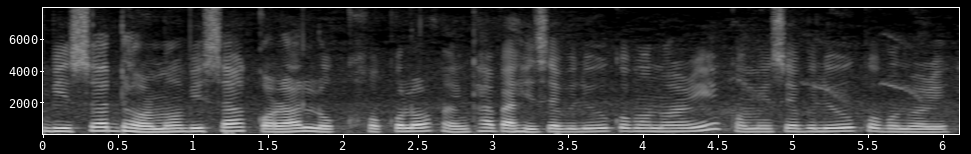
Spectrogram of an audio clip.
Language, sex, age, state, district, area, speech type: Assamese, female, 30-45, Assam, Jorhat, urban, spontaneous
